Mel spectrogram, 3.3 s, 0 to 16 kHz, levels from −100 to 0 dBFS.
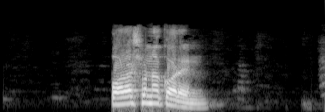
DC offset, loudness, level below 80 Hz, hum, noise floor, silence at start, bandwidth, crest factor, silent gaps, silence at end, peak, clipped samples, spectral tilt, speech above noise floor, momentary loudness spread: under 0.1%; -13 LUFS; -56 dBFS; none; -76 dBFS; 1.15 s; 7.6 kHz; 16 dB; none; 1.2 s; -2 dBFS; under 0.1%; -5.5 dB/octave; 64 dB; 6 LU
